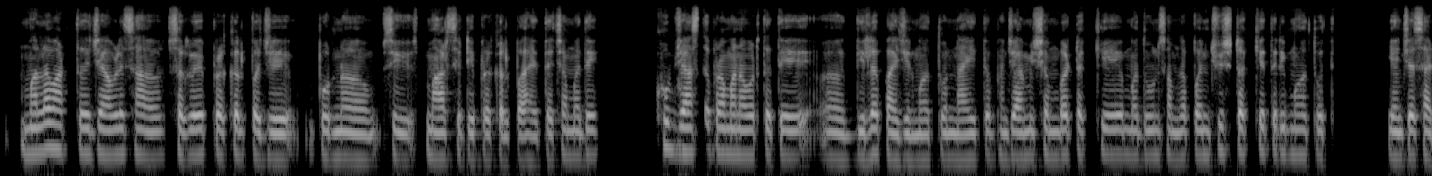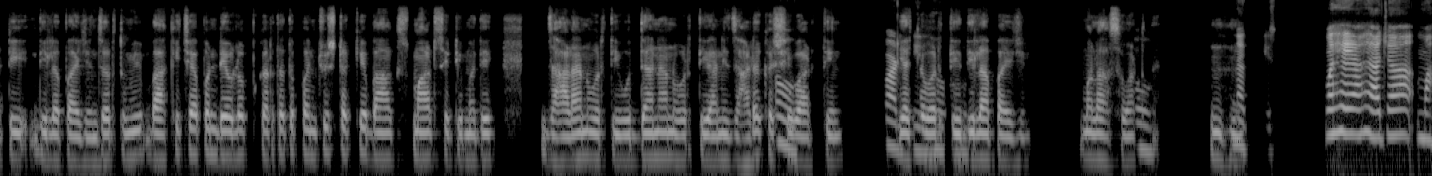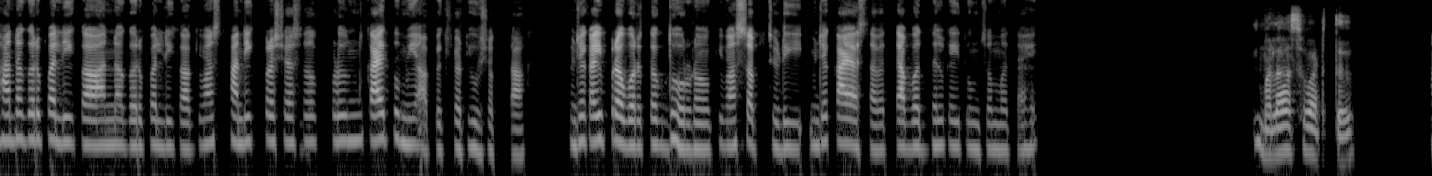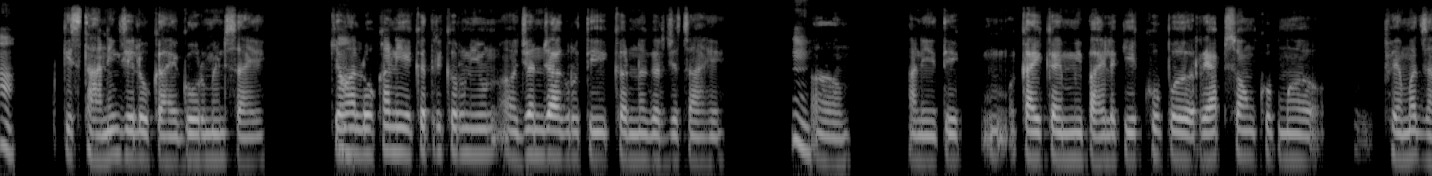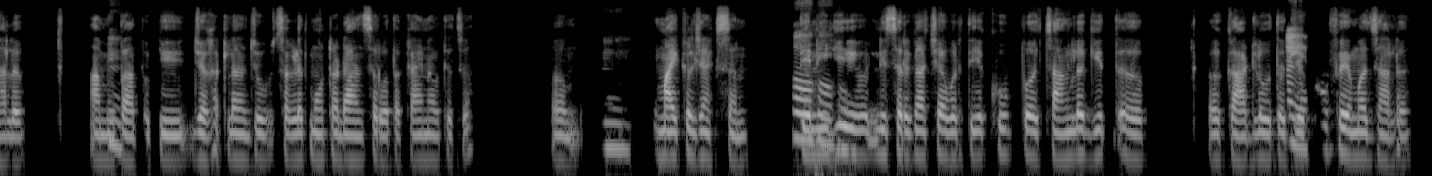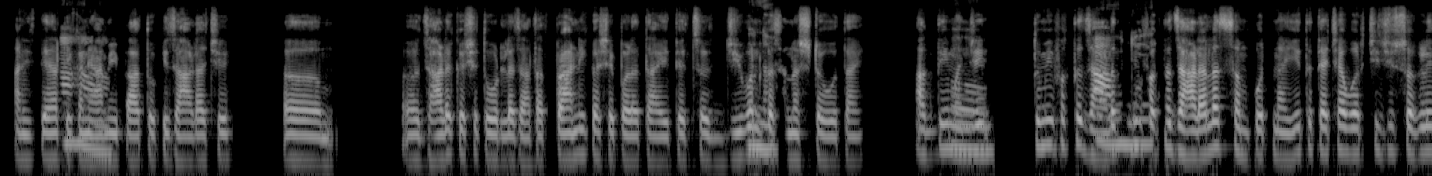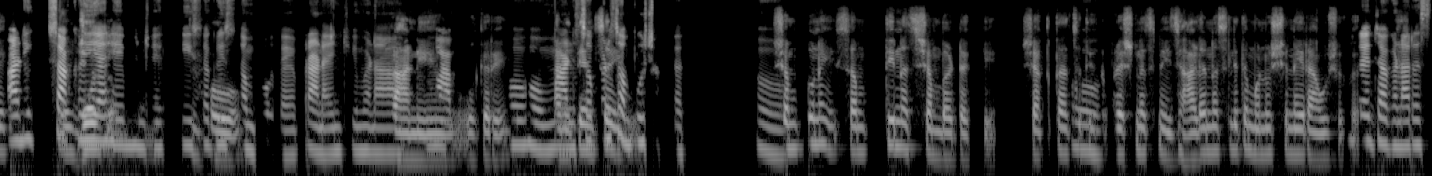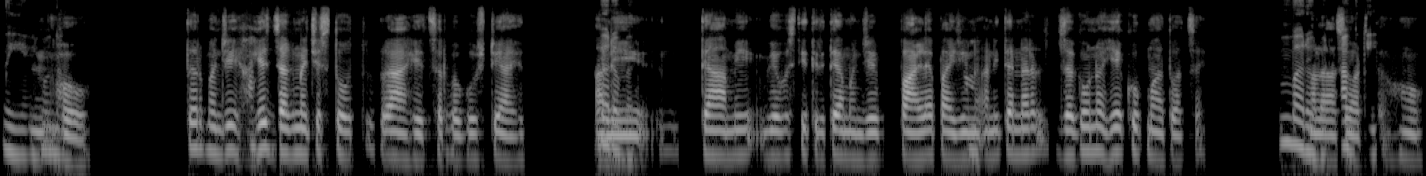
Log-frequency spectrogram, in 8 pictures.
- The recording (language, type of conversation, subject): Marathi, podcast, शहरी भागात हिरवळ वाढवण्यासाठी आपण काय करू शकतो?
- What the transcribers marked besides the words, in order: other background noise; in English: "डेव्हलप"; tapping; in English: "रॅप"; in English: "फेमस"; other noise; in English: "मायकेल जॅक्सन"; in English: "फेमस"; "संपू" said as "संपु"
